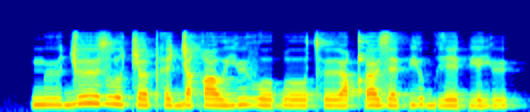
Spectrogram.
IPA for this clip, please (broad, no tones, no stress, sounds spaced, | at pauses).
m ʉː ɟ øː z l o c œ pʰ ɛ ɟ e q oː j y v o ɓ oː tʰ øː qʼ ʉ z ɛ pʲ ɵ bʱ e pʲ ɛ j y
